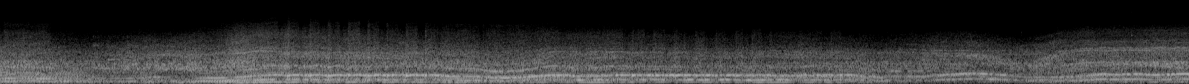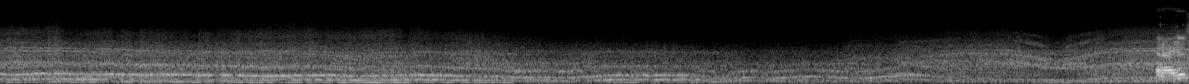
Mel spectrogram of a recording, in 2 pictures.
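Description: A D1 drift car in Gran Turismo 7 holds a loud, continuous engine wail that rises and dips with throttle changes, with tire squeal layered over it through the slides.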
